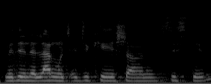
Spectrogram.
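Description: A young man with a Jamaican accent asking a question from the floor of a lecture hall, telling his story in an animated way. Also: fairly high pitch, brisk. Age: young adult. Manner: animated storytelling, quoting others. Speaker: audience member asking a question. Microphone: stand microphone in audience.

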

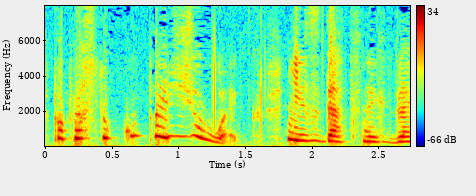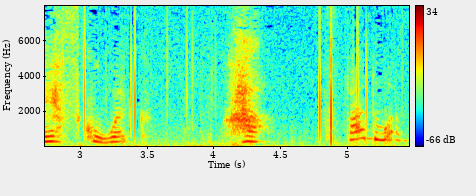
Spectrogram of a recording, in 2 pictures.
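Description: A plucky, fretful little swallow in a children's radio play. The high voice moves slowly through theatrical verse with lively swoops, over a noisy recording. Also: female voice, heavily acted. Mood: aggrieved. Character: female swallow, small proud bird, fretful and plucky.

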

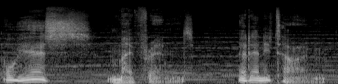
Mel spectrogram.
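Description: An actor playing a bitter, ageing court composer, confiding and anguished, in a theatrical, measured radio drama monologue. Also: male voice, sits low, wildly swooping pitch, vocal fry, a little mellow, soft background music, full character voice. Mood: bitter, scheming. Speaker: actor reading a stage play as narrator.

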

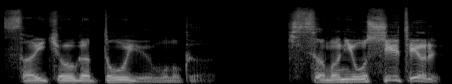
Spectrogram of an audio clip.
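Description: A scornful warrior who craves battle. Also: male voice, deep voice, wildly swooping pitch, a little slow, vocal fry, pushed and bright, no echo, studio quality, full character voice. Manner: curt, scornful, commanding. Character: arrogant mightiest male warrior, proud and battle-hungry. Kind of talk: video game story dialogue.

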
